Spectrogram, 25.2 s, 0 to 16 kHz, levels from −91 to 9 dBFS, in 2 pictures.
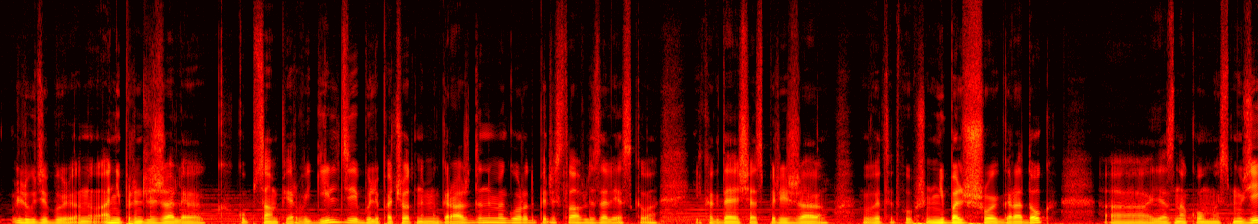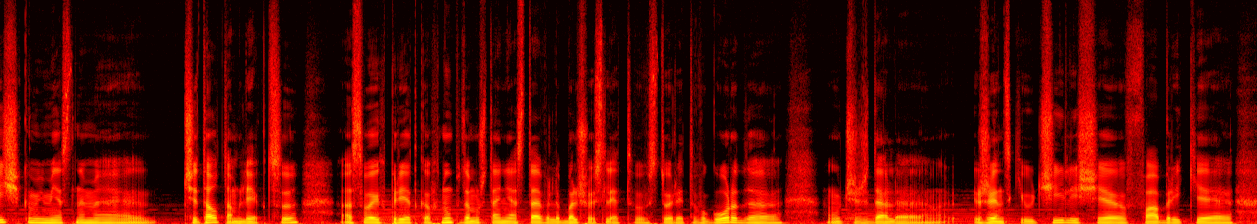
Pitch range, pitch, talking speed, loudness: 105-120 Hz, 110 Hz, 125 wpm, -25 LUFS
